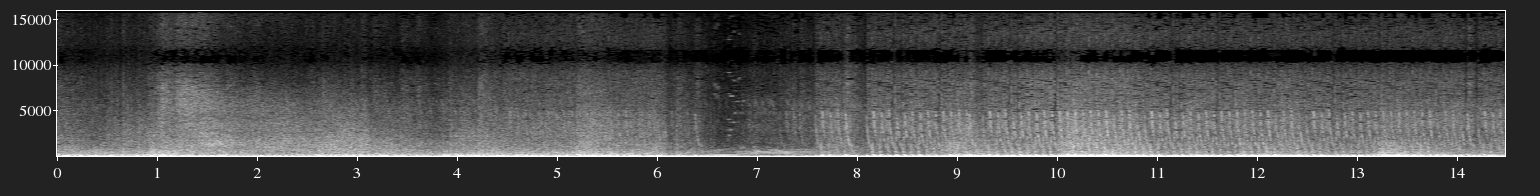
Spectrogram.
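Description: Guns fire in rapid bursts.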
